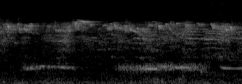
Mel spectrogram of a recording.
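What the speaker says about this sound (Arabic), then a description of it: "انا ذني الفينيشات" Small finches in an Iraqi aviary chirp continuously, a dense layer of high tweets with a few longer whistled tones, close and moderately loud with no talking.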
